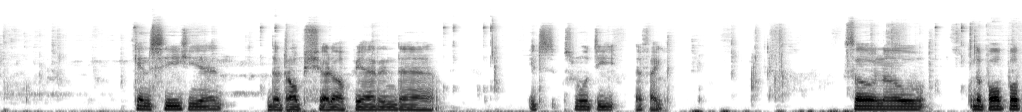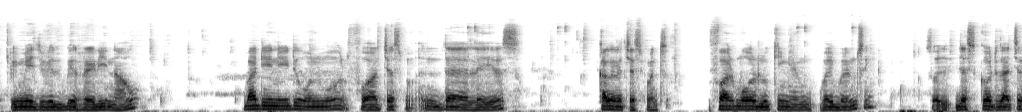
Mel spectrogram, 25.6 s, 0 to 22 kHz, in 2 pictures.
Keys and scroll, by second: 1.6 space, 3.1 space, 11.6 space, 20.6 ctrl+g.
